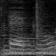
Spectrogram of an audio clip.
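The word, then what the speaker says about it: Aigle: these Fabrics the name of the round is ego it's spelled a-i-g-l-e originally it's a French brand but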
